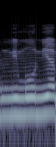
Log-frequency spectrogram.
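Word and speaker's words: pneumonia: जैसे इसमें नाइफ में के साइलेंट है, नी में के साइलेंट है, वैसे कई बार निमोनिया में पी साइलेंट रहता है।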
